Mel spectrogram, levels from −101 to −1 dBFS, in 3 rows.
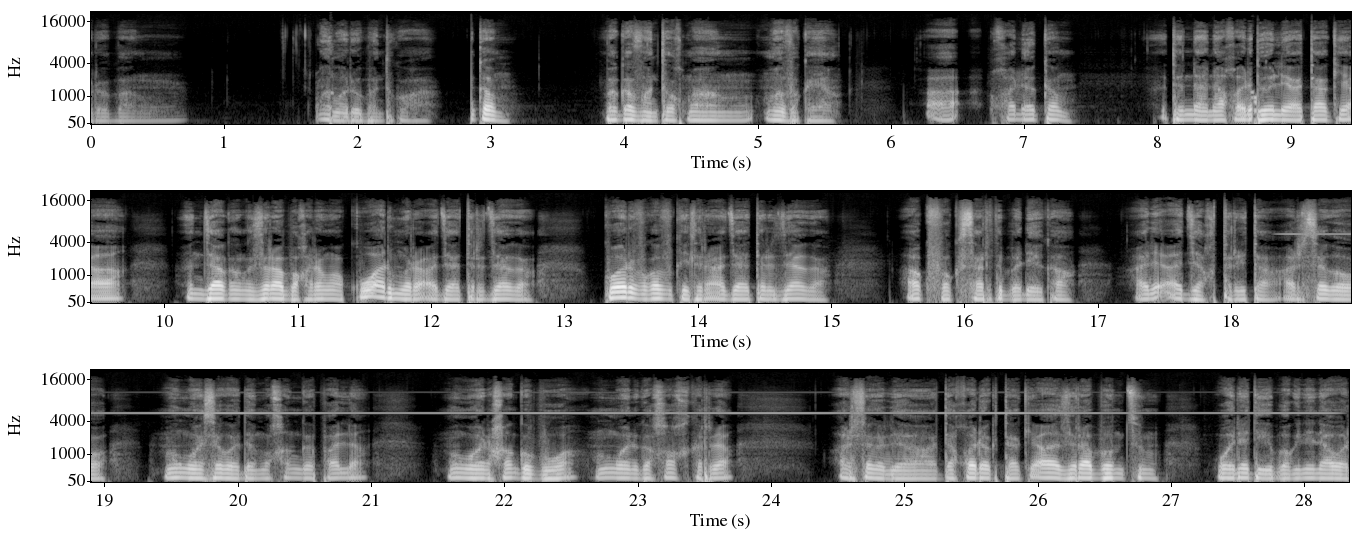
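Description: A speech recording with two brief blips, one at 1.77 to 1.83 s just before "maraw band" and one at 8.68 to 8.75 s right after "tunda na". These come from damaged data in a compressed stream: corrupted bytes make the decoder misread those frames, lose sync and jump ahead to the next valid frame header. From 18.3 s to the end, a thin, steady 5.3 kHz whistle sits roughly 20 dB under the speech, swelling and fading slowly in level. This is likely a feedback whistle, with the loudspeaker-to-microphone loop held just at the edge of feedback so that one frequency rings without building up.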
